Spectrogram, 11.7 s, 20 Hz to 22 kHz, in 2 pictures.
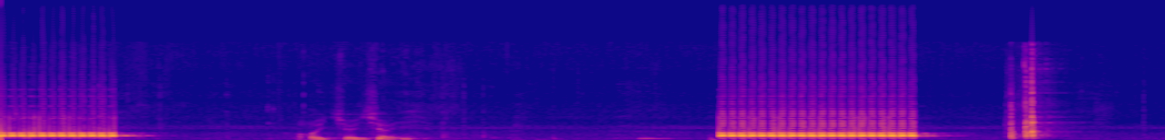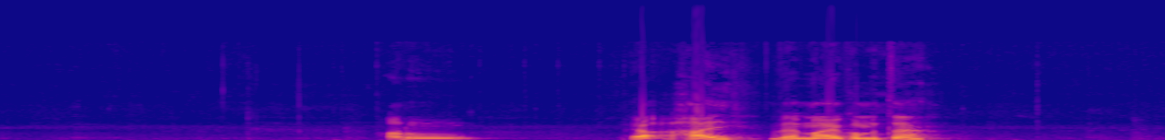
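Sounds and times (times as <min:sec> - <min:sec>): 
telephone ringback tone on an outgoing call: 0:00.0 - 0:00.8, 0:03.6 - 0:04.8
speech: 0:01.6 - 0:02.3, 0:07.8 - 0:08.3, 0:09.0 - 0:10.6.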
